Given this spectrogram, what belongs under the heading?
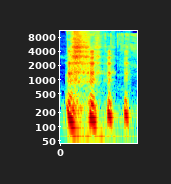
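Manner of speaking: light teasing chuckle; a short knowing laugh. Acted. Laughs at captive's request.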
